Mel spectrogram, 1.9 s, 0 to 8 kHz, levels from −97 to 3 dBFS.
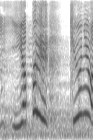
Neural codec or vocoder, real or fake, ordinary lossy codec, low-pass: none; real; none; none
